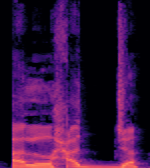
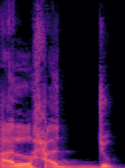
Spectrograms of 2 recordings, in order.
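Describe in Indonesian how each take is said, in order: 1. Bunyi j terakhir diikuti vokal a. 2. Bunyi j terakhir diikuti vokal u. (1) "Ja, bunyi ja kan?" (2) "Kita jelaskan bunyi ju tu, tak mau"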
